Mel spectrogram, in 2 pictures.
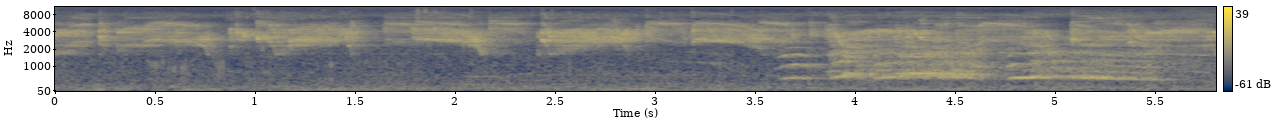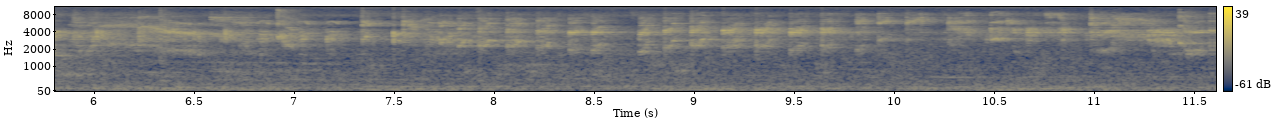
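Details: Swiftlets responding in the evening at a small swiftlet house: a dense, continuous wash of high, buzzy twittering chirps. A louder, lower rasping burst comes near the middle, and the chirping runs on steadily to the end.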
